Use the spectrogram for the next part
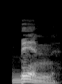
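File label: "bin", American English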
